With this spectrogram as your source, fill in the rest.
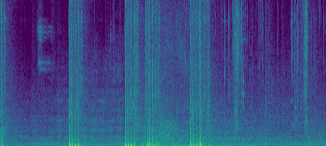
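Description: Bursts of automatic gunfire in the shooter Call of Duty Vanguard: three or four sharp, loud volleys spaced about a second apart over a low battlefield rumble.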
